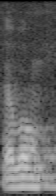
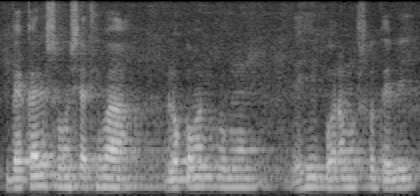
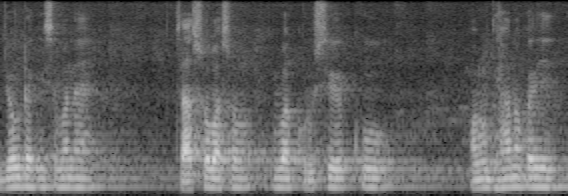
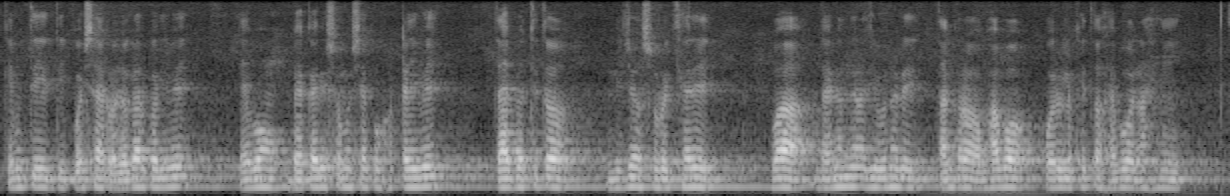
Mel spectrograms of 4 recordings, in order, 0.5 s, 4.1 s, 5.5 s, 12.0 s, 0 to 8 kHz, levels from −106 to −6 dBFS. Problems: low volume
